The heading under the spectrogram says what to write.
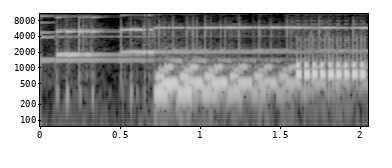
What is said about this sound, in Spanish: Teléfono. ¿Quién es? Dice uno de ellos asustado.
